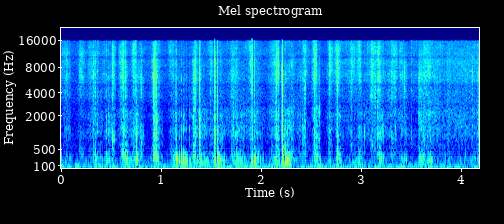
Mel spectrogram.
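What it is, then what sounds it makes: Embroidered canvas pillow. Fingertips scratch and rub across the appliquéd sweater design on a stuffed, embroidered canvas pillow. The strokes are soft, dull, low scratchy rustles in a quick, uneven rhythm, each dying away at once with no ring.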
